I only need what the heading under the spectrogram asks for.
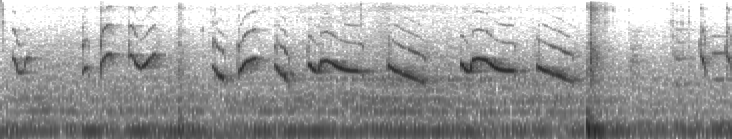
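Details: Horsfield's babbler singing as a lure and master recording for training birds: a lively series of swooping, slurred whistles about twice a second, with a single sharp knock partway through.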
